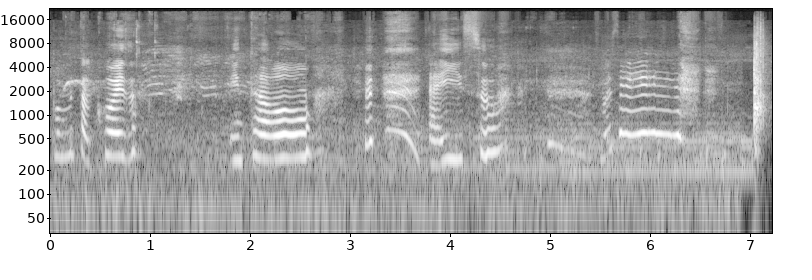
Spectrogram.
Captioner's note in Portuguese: risadinhas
